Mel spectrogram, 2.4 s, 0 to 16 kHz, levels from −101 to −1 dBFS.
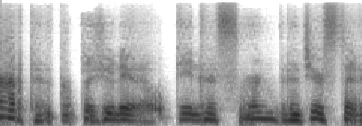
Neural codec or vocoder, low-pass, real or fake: codec, 44.1 kHz, 0.9 kbps, DAC; 14.4 kHz; fake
